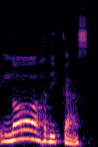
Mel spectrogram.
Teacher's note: é uma palavra proparoxítona, ou seja, a tonicidade recaiu aí sobre a antepenúltima sílaba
